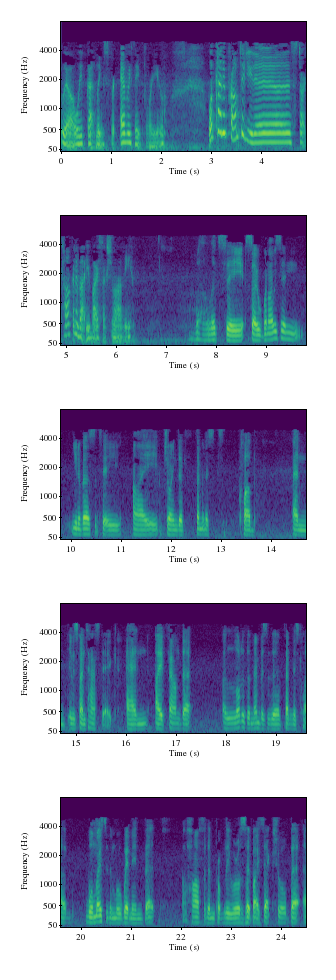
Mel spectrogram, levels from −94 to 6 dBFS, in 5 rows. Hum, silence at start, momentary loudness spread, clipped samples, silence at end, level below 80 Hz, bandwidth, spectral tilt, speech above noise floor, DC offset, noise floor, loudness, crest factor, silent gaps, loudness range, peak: none; 0 s; 14 LU; under 0.1%; 0 s; -50 dBFS; 5.2 kHz; -11.5 dB/octave; 35 dB; under 0.1%; -57 dBFS; -23 LUFS; 18 dB; none; 9 LU; -4 dBFS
